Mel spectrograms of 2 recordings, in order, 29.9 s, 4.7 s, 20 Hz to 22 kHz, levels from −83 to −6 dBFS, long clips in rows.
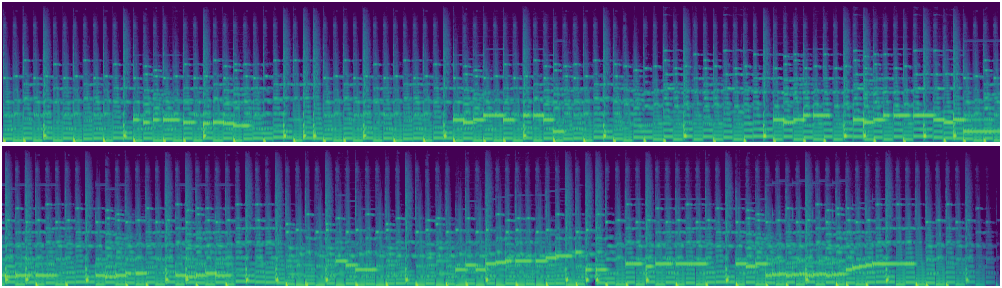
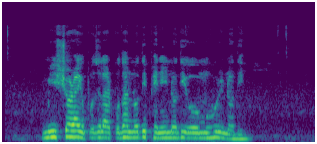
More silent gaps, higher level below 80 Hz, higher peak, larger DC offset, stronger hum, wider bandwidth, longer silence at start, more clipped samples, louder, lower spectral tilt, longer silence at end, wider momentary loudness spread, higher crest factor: neither; first, -32 dBFS vs -60 dBFS; about the same, -8 dBFS vs -10 dBFS; first, 0.3% vs under 0.1%; neither; first, 19 kHz vs 11.5 kHz; second, 0 s vs 0.6 s; neither; about the same, -25 LUFS vs -25 LUFS; about the same, -6 dB/octave vs -7 dB/octave; second, 0.05 s vs 1 s; second, 4 LU vs 10 LU; about the same, 16 dB vs 16 dB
